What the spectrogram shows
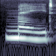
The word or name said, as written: made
